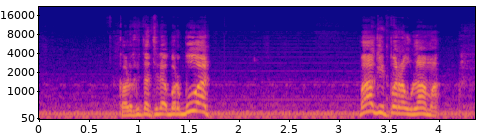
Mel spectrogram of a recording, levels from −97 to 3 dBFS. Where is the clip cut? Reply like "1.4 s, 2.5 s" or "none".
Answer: none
